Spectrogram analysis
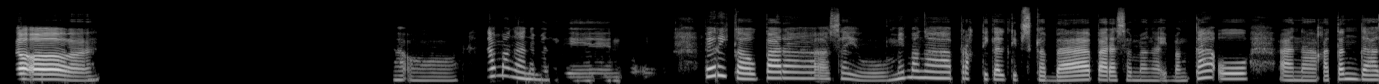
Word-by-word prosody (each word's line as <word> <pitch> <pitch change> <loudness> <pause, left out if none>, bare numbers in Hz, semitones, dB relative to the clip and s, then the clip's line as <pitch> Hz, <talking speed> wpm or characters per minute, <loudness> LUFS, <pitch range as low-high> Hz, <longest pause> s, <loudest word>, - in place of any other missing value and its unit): Oo. 230 -6 +7 3.0
Oo, 180 -3 -13 0.3
tama 390 +2 -2
nga 305 -3 -2
naman 220 -4 -10 0.2
din, 175 0 -12 0.2
oo. 180 -1 -25 0.5
Pero 395 +3 +3
ikaw 265 -10 0
para 285 - 0
sa'yo, 185 -8 -8
may 265 +6 -5
mga 300 -3 -2
practical 235 -4 -5
tips 215 - -2
ka 195 - -4
ba 190 +4 +3
para 205 -2 +1
sa 195 0 -3
mga 185 -1 -9
ibang 175 0 -11
tao, 255 -4 -1 0.3
ah, 200 - 0
nakakatanda 215 +5 -3
215 Hz, 105 wpm, -22 LUFS, 185-270 Hz, 3.0 s, Oo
